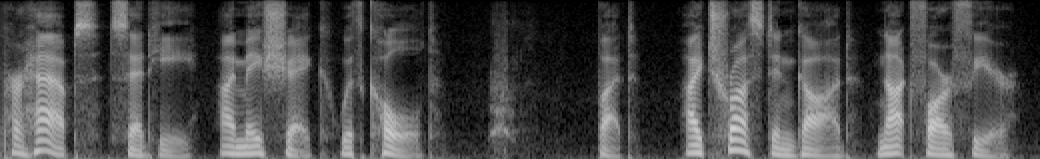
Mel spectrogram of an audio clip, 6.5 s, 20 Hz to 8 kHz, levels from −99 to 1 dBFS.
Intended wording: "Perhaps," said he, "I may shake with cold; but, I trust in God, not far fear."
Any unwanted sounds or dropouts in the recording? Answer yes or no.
yes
